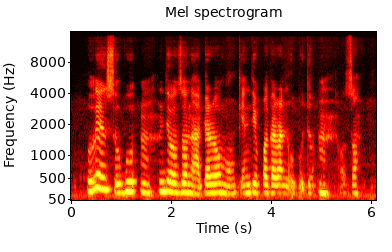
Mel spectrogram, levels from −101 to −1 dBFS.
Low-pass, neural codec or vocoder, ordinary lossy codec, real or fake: 14.4 kHz; codec, 44.1 kHz, 7.8 kbps, DAC; none; fake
